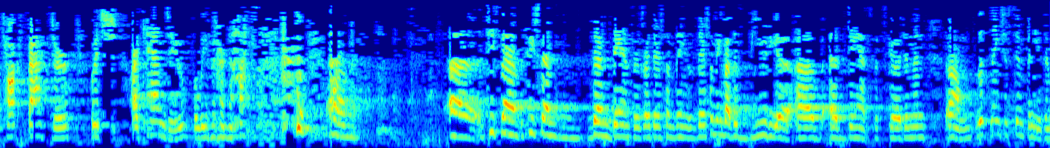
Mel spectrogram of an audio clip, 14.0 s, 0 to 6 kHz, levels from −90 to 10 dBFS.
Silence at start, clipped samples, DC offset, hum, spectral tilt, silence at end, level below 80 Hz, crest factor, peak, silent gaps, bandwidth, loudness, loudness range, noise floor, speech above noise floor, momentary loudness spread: 0 s; under 0.1%; under 0.1%; none; -6.5 dB/octave; 0 s; -72 dBFS; 22 dB; -6 dBFS; none; 5.8 kHz; -27 LUFS; 3 LU; -53 dBFS; 25 dB; 14 LU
